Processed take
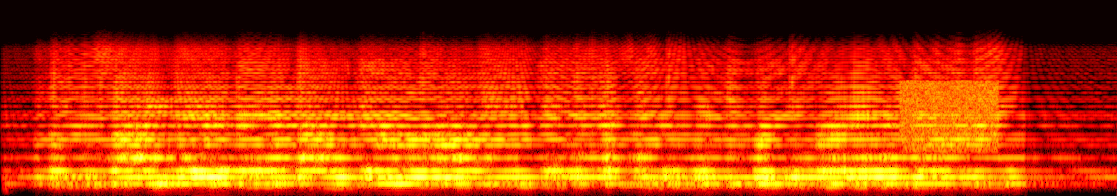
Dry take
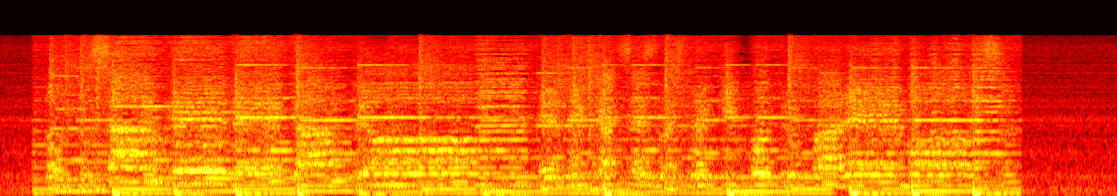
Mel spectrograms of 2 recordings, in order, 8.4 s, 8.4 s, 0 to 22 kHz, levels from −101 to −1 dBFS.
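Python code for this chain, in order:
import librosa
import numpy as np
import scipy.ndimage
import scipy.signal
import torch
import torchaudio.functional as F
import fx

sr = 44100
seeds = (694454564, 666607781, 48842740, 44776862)

y = fx.chord_vocoder(x, sr, chord='bare fifth', root=60)
y = fx.chorus_voices(y, sr, voices=2, hz=0.39, base_ms=19, depth_ms=2.3, mix_pct=65)
y = fx.spec_paint(y, sr, seeds[0], shape='noise', start_s=6.74, length_s=0.75, low_hz=910.0, high_hz=4000.0, level_db=-40.0)
y = y * librosa.db_to_amplitude(7.0)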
